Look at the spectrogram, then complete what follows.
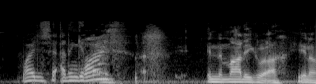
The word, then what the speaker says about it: Mardi Gras: dictionary what is Mardi Gras he almost said Maddie Maddie what is Mardi Gras its celebrate I totally I don't know the festival how do you say it Mardi Gras and how do you spell Mardi Gras ma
